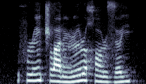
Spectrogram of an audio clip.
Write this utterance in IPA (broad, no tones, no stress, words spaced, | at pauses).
fɹẽt͡ʃlˠaɾẽ ɭə̃ɹχɔ̃ɹzœj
